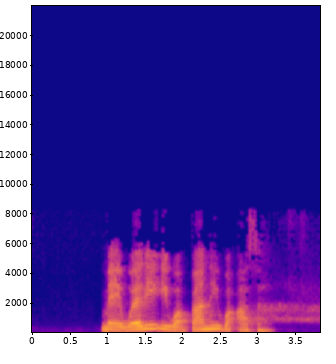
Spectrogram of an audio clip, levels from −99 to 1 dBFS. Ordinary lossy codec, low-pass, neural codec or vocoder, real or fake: MP3, 32 kbps; 10.8 kHz; codec, 24 kHz, 0.5 kbps, DualCodec; fake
